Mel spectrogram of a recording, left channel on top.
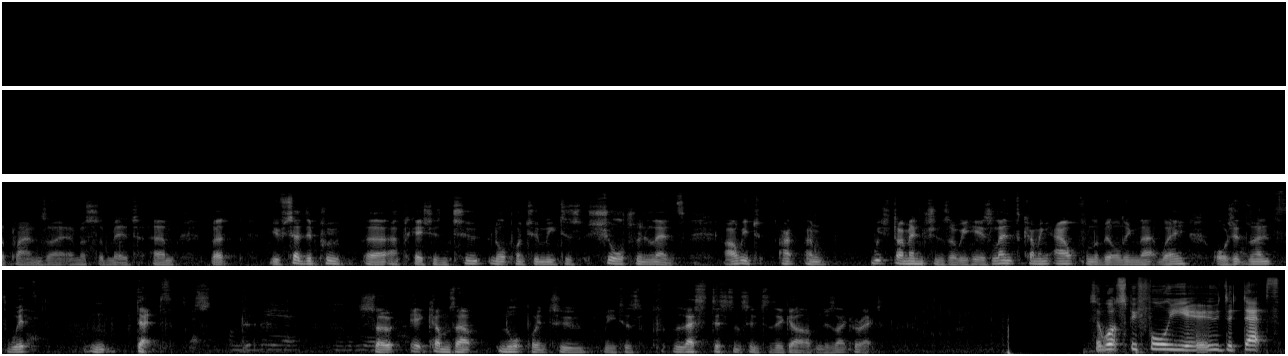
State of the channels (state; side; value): silent; left; digital silence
